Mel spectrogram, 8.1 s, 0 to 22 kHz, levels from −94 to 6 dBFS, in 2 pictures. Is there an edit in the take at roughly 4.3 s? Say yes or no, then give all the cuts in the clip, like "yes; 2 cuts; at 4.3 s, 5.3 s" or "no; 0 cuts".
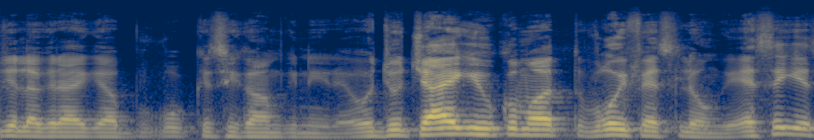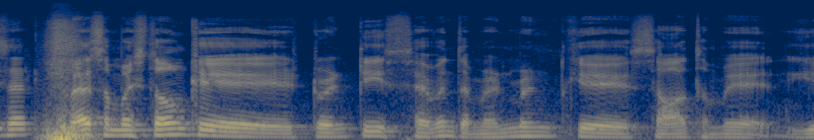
yes; 1 cut; at 4.3 s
